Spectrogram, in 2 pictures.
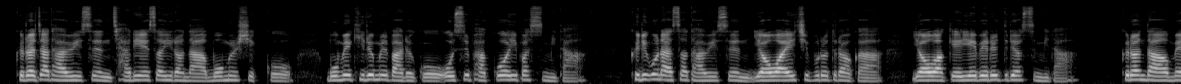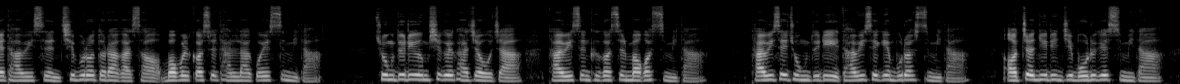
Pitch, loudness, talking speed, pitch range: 190 Hz, -24 LUFS, 350 characters per minute, 180-210 Hz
